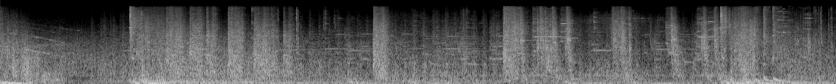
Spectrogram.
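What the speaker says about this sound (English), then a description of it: "Keep him getting hit by a machine gun." Sustained machine gun fire in the video game Generation Zero, dense rapid bursts of loud shots with heavy booms layered over a constant roar of combat, almost no pauses across the stretch.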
